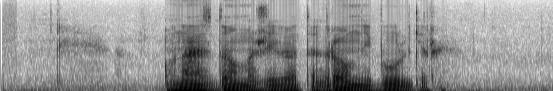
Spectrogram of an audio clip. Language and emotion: Russian, neutral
